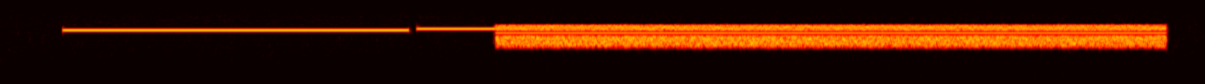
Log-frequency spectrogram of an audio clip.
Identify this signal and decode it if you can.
Dial-up modem handshake (low-speed, two carriers), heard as two whistles, then hiss.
